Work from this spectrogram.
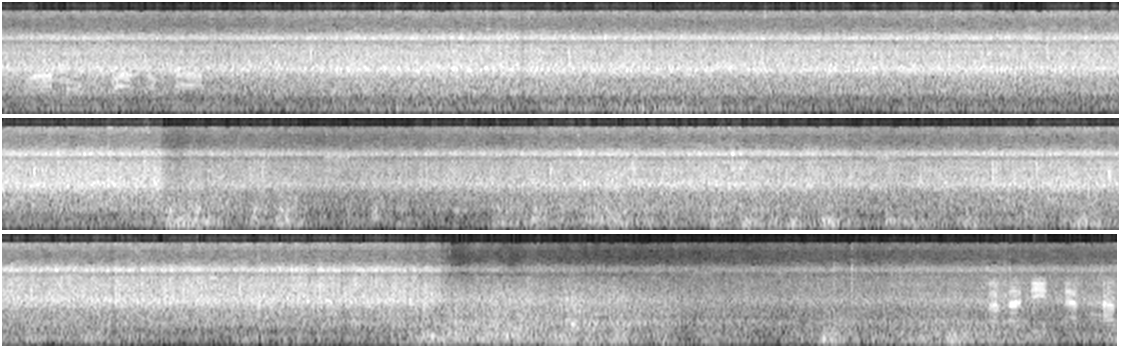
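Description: Heavy nighttime rain pours steadily in Uttaradit, Thailand, with repeated loud thunder rumbling through, the strongest crashes around the middle and again near the end, while someone talks over the storm.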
